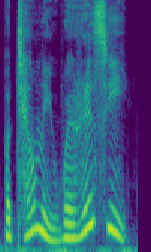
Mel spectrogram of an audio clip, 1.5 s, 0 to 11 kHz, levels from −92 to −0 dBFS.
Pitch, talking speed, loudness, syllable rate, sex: 235 Hz, 235 wpm, -14 LUFS, 5.5 syllables/s, female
